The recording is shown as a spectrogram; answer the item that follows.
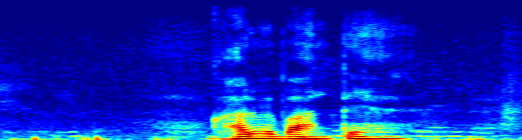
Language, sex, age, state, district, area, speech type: Hindi, male, 60+, Uttar Pradesh, Chandauli, rural, spontaneous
